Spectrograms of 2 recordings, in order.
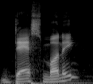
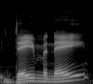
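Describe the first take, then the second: First: The first syllable ends with an s sound. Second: The first syllable ends without an s sound.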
